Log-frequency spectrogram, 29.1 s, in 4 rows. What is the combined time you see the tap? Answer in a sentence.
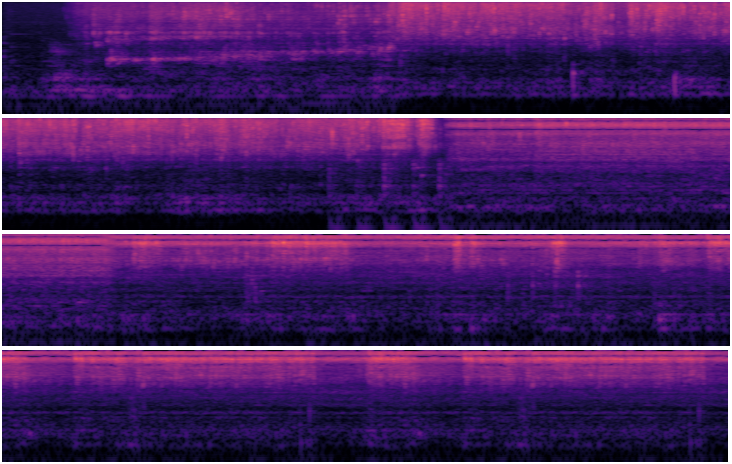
The tap can be heard for 29 seconds in total.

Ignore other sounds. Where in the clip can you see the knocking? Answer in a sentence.
You can hear the knocking from 10.5 to 11.8 s and from 19.6 to 20.4 s.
